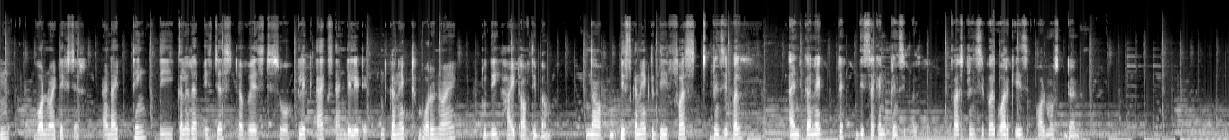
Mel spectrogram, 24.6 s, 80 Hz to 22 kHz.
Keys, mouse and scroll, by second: 0.4 click, 1.2 x, 4.2-5.9 drag, 6.6 scroll up 4, 7.3 scroll up 1, 10.7-20.6 drag.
